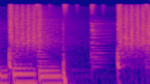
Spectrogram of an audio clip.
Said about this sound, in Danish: jeg lægger altså an. Sigter omhyggeligt på halsen af den høje høvding og skyder.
